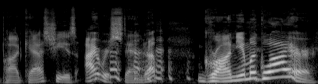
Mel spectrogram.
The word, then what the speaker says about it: Gráinne: Is it G-R-A-I-N-N-E? – Exactly. – Yes, it is. – It's beautiful. – Wow. – Exactly how it's pronounced.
